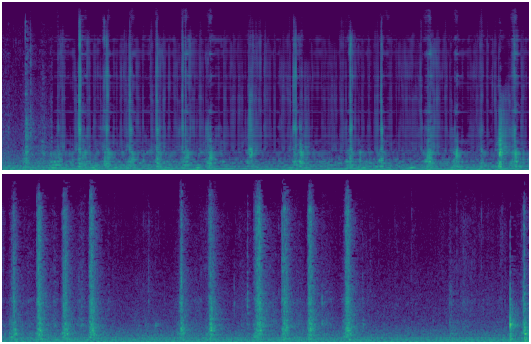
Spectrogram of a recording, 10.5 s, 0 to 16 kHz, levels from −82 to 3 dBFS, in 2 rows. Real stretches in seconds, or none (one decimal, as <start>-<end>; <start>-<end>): 0.0-0.5; 5.3-10.5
